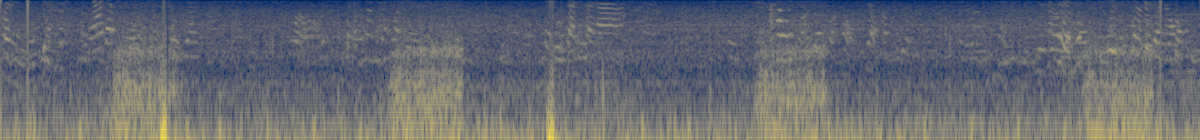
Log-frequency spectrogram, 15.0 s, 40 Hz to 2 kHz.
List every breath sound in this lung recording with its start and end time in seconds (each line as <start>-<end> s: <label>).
1.29-2.21 s: crackles
1.30-2.22 s: inhalation
4.85-5.78 s: crackles
4.87-5.79 s: inhalation
9.46-10.38 s: crackles
9.48-10.40 s: inhalation
13.58-14.50 s: inhalation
